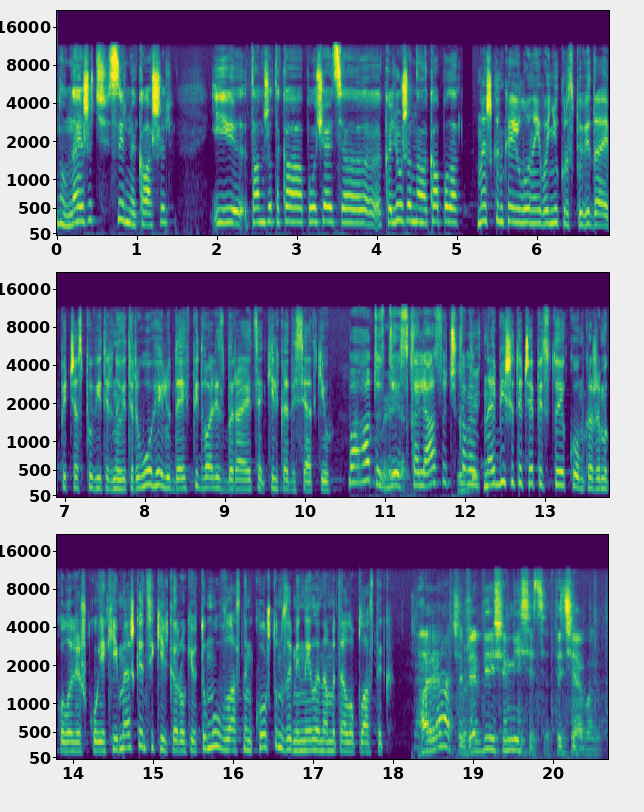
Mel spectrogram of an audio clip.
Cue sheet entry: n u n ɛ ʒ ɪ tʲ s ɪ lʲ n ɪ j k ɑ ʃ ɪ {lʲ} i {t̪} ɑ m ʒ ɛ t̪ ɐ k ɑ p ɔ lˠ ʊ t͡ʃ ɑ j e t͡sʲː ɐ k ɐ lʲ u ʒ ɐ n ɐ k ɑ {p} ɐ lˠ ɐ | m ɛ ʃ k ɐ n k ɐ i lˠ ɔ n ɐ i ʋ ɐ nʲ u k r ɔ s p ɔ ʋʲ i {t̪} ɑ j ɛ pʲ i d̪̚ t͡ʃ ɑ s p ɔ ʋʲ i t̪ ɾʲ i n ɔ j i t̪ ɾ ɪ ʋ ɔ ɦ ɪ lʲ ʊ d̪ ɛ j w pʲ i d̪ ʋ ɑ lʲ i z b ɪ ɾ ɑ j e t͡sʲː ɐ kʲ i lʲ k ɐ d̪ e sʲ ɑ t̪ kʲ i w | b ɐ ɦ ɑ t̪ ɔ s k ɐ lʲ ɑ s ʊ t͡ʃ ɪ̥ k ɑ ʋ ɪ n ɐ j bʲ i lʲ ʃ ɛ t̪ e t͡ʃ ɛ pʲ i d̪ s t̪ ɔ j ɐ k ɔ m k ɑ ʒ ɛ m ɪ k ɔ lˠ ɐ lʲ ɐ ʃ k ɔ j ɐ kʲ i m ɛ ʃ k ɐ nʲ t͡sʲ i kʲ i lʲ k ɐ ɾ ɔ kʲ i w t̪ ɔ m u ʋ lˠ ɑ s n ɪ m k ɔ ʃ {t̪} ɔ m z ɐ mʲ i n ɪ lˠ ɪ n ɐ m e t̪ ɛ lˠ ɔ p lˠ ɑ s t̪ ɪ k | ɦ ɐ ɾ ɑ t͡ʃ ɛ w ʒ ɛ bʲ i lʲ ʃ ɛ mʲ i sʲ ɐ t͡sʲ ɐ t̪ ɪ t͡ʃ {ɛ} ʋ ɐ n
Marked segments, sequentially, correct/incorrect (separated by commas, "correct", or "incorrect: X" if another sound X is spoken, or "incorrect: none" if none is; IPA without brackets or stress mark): correct, correct, correct, incorrect: d̪, correct, correct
